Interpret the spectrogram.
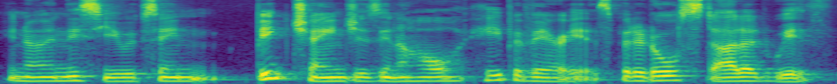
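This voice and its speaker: A woman talks as a podcast host in a casual, chatty way. Her voice sits low for a woman. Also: fairly even intonation, a little fast, creaky. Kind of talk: casual chat.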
